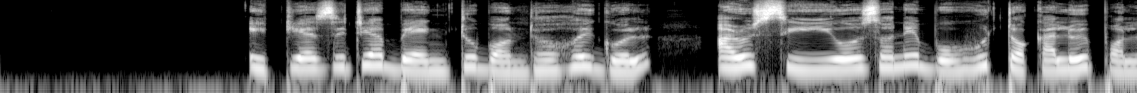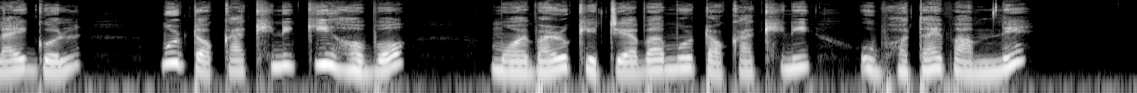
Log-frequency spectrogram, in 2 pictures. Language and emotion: Assamese, fearful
